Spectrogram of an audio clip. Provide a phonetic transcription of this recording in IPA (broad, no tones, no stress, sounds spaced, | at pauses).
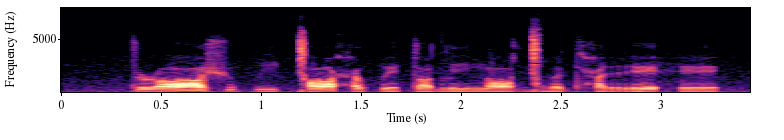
t ɹ ɒː ʃ u p iː ǀ ɒ ħ ɯ p e t ɒ d l iː n ɒː ɡ͡ǀ əː d ħ ɛ r e h e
